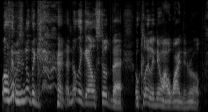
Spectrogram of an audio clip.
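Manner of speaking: high, giggly storytelling; laughing. Real, not acted. Streamer recalls winding up shop assistant, laughing. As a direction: crack up while telling it. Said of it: "That's what's made me laugh".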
